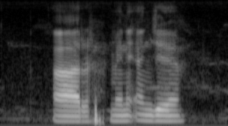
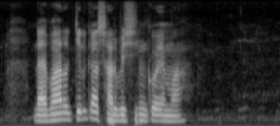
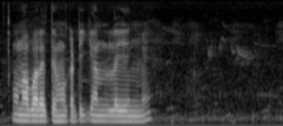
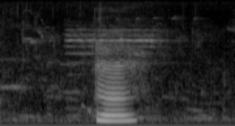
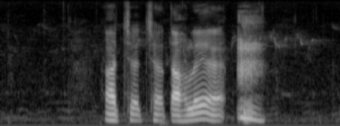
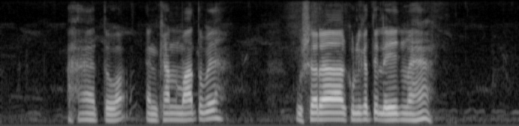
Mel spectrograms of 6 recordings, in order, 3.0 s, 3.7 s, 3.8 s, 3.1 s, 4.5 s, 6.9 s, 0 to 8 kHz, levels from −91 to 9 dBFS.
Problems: constant background noise, continuous background conversations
